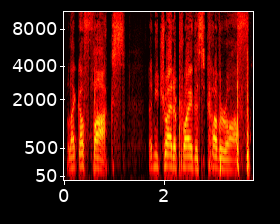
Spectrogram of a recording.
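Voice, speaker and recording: An actor playing a wisecracking hard-boiled private detective in a 1940s radio style, with a wry, glib manner. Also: male voice, a little high, fairly even intonation, a little slow, a bit bright, no echo, rough recording.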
